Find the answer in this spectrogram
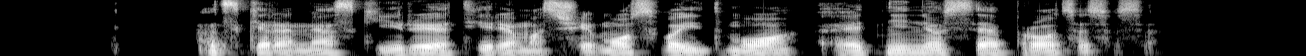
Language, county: Lithuanian, Vilnius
